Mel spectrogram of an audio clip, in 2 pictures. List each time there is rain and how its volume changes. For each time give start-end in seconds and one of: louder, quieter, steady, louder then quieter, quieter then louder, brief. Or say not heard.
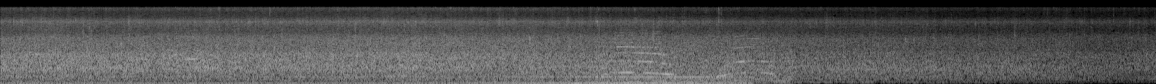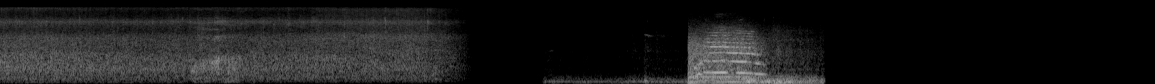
0.0-16.2 quieter.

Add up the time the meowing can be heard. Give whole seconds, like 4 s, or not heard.
3 s.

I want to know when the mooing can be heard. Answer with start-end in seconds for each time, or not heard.
not heard.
